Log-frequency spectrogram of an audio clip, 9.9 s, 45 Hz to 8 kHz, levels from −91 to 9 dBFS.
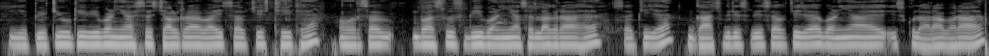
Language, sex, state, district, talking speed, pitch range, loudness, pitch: Hindi, male, Bihar, Lakhisarai, 230 wpm, 130-135 Hz, -28 LUFS, 130 Hz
